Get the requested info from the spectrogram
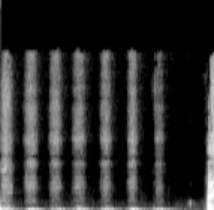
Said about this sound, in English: Oh my God. All the sniffling.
